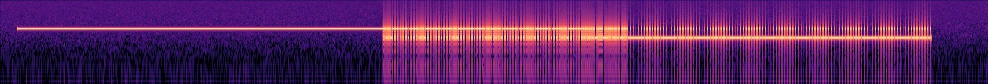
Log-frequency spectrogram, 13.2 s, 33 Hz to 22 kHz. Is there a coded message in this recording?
Yes: cassette data (Kansas City type), 300 baud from 0.2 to 12.4 s, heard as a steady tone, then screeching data.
